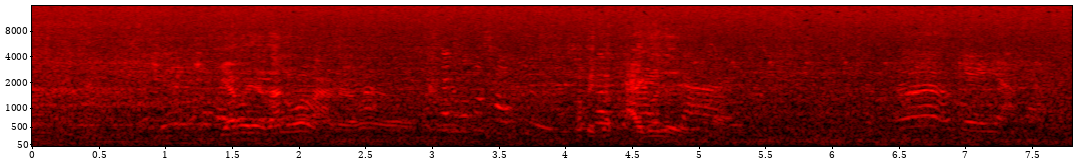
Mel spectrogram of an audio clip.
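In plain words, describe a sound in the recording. A man talks casually nearby outdoors.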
